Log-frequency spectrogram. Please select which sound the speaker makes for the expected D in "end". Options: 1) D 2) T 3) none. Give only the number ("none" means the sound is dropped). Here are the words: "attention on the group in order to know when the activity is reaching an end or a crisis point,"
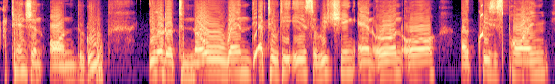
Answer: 3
